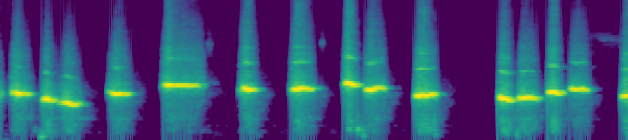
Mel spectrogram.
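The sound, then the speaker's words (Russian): A person whistles a cheerful tune while walking a mountain path. Many short, clear notes come alone in a bouncy rhythm with shifting pitch, with a brief pause before the melody resumes. “Насвистывая веселую песенку, Тодд”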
